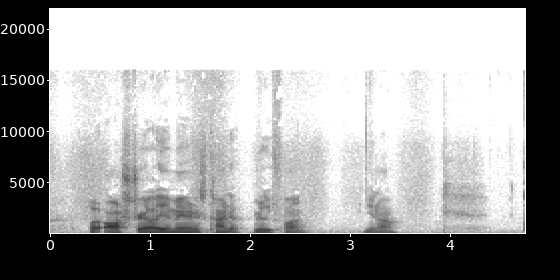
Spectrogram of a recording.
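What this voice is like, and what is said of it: Usual voice. Nothing is said of it.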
